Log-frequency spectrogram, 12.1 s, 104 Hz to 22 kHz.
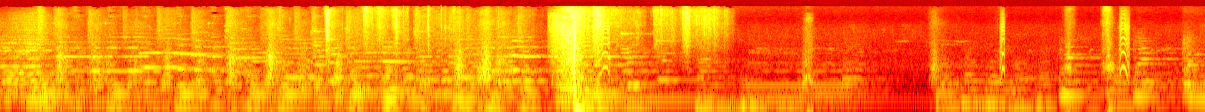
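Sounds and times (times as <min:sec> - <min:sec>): orchestral film music: 0:00.0 - 0:12.0.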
